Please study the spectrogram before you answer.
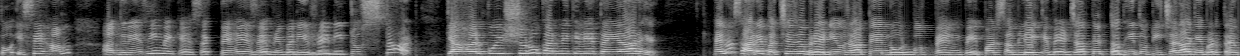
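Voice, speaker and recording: A woman teaching a spoken-English class online. She says English model sentences slowly and clearly, explains them in Hindi, and sometimes mimics chattering students. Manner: acts out chattering students in a quick high voice.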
